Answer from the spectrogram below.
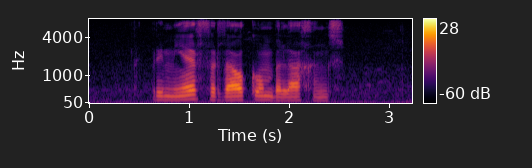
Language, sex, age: Afrikaans, male, 19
